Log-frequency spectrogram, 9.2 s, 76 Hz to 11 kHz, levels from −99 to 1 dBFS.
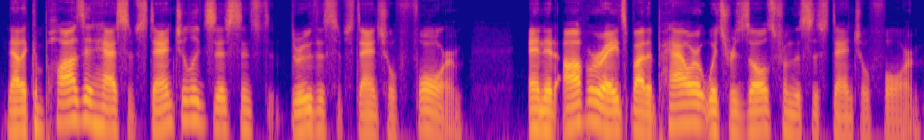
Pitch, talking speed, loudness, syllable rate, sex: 110 Hz, 145 wpm, -20 LUFS, 4.8 syllables/s, male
